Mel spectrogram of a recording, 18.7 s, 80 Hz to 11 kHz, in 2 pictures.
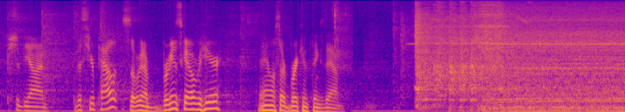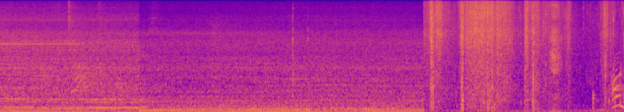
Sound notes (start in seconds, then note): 6.5 fork truck starts; 10.9 motor humming; 15.7 plastic wrap rattling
